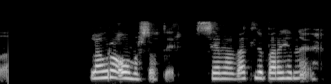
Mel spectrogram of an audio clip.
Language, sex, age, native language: Icelandic, female, 11, Icelandic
